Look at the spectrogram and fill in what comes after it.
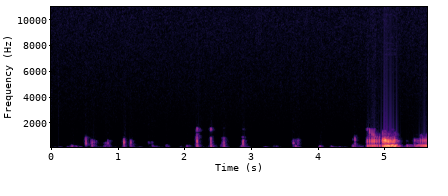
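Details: Stomach growling (borborygmi): scattered soft gurgles and pops, then a louder sustained rumbling gurgle near the end.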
